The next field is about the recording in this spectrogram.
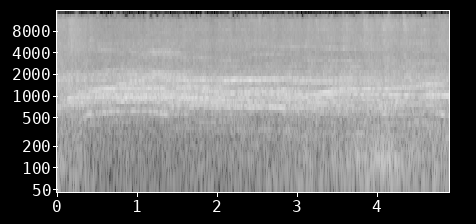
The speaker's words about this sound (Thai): เด็กๆรักนะเด็กๆช่วยเชียร์เยอะเลย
